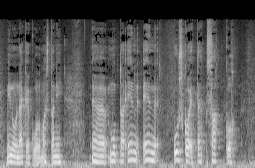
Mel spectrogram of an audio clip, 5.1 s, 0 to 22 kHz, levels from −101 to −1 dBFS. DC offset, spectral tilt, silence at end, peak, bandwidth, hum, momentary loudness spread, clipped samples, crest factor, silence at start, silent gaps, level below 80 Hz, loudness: under 0.1%; -6 dB/octave; 0 s; -2 dBFS; 14 kHz; none; 10 LU; under 0.1%; 14 dB; 0 s; none; -34 dBFS; -16 LUFS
